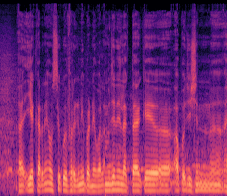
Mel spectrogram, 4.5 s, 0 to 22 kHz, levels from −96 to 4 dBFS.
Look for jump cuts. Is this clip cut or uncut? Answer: cut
